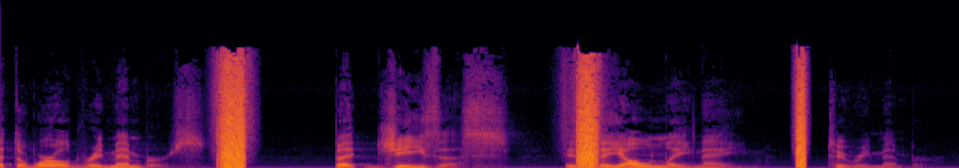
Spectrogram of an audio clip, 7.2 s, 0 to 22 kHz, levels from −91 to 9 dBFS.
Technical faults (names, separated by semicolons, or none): wireless microphone noise hit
